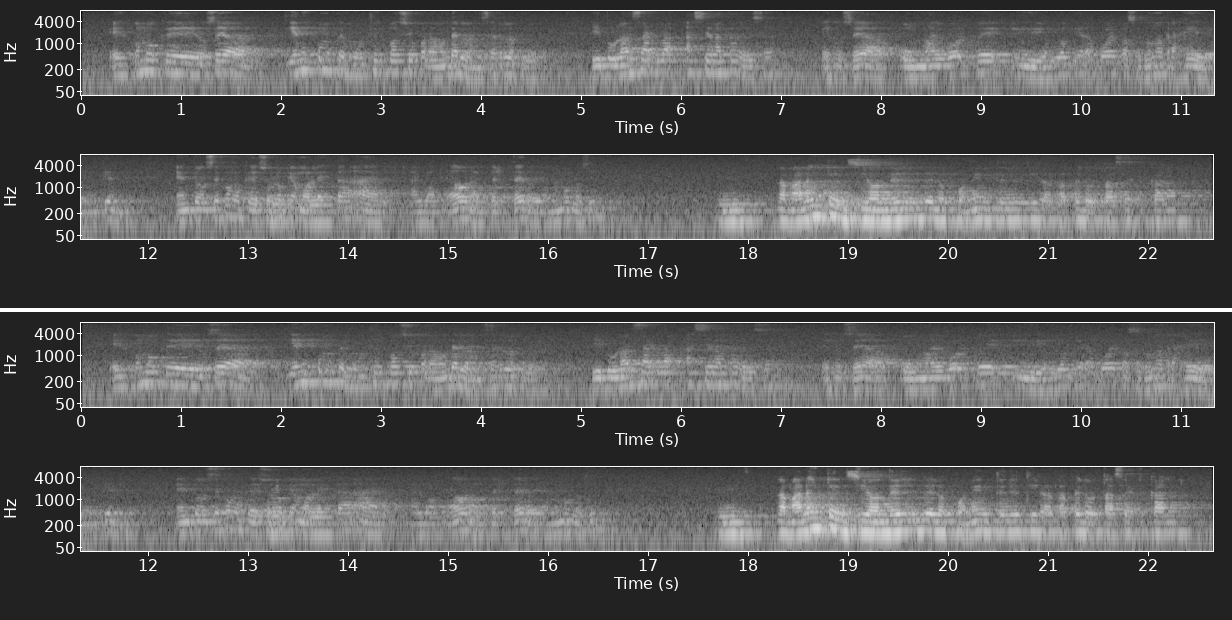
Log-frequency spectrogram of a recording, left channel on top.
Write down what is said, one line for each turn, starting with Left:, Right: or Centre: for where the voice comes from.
Left: es como que, o sea tienes como que mucho espacio para donde lanzar la pelota. Y tú lanzarla hacia la cabeza es, o sea, un mal golpe, ni Dios lo quiera, puede pasar una tragedia, ¿me entiendes? Entonces, como que eso
Right: eh,
Left: es lo que molesta al, al bateador, al pelotero, llamémoslo así.
Right: eh. La mala intención del, del oponente de tirar la pelota cerca al,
